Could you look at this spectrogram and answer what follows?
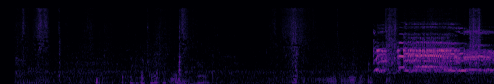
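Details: A rooster's loud, harsh crow bursts in near the end after several seconds of quiet background murmur and faint low clucking.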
